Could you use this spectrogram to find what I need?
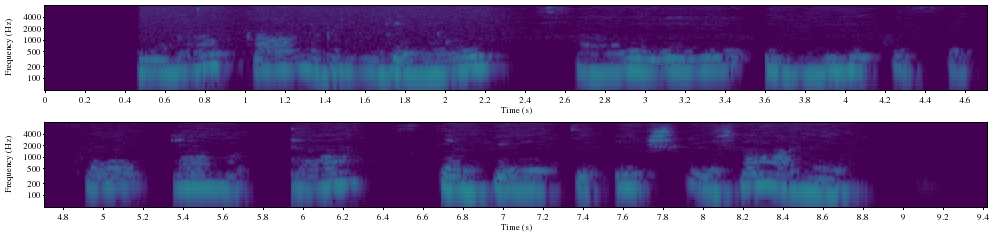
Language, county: Lithuanian, Alytus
